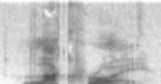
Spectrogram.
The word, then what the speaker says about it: LaCroix: It's pronounced LaCroix, like enjoy. So whenever you're stumbling over, think about that. I want to enjoy my LaCroix.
